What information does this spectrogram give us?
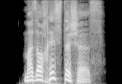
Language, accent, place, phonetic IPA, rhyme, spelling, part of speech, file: German, Germany, Berlin, [mazoˈxɪstɪʃəs], -ɪstɪʃəs, masochistisches, adjective, De-masochistisches.ogg
- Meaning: strong/mixed nominative/accusative neuter singular of masochistisch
